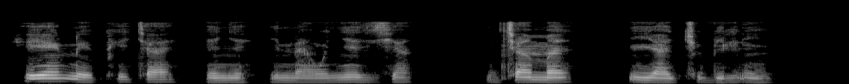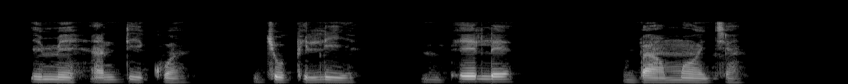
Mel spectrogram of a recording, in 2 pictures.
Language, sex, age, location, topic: Swahili, male, 36-49, Nakuru, government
